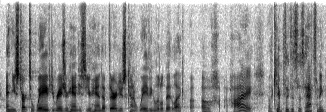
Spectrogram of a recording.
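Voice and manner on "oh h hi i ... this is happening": soft, halting shy hello, then rushed aside; timid greeting. Acted. Shy admirer waving a little bit at the crush, timid greeting. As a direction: act bashful and keep it small.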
